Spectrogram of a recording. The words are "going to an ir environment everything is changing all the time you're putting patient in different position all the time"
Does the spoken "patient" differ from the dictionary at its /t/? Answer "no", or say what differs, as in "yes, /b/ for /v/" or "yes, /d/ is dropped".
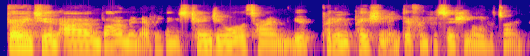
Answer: no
